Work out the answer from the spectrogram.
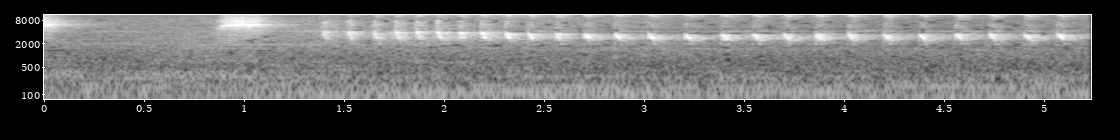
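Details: Breeding-condition kapas tembak (sooty-headed bulbul) with spread tail, after one sharp note, rattling off a long rapid string of high chipping notes, about three per second, over constant low background rumble.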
